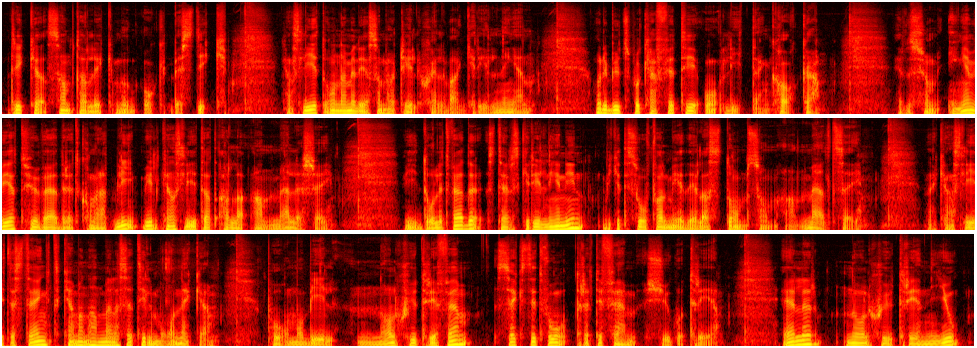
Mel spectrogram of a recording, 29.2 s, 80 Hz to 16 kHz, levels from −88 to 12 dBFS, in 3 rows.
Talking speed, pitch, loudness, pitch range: 145 wpm, 100 Hz, -23 LUFS, 85-115 Hz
